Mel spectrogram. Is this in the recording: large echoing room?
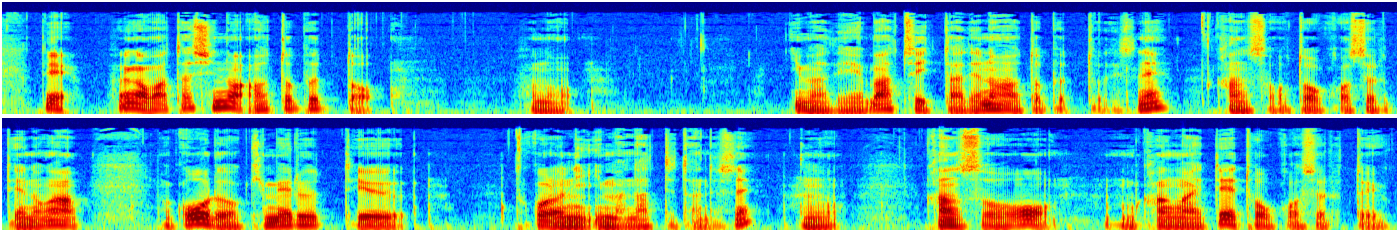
no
